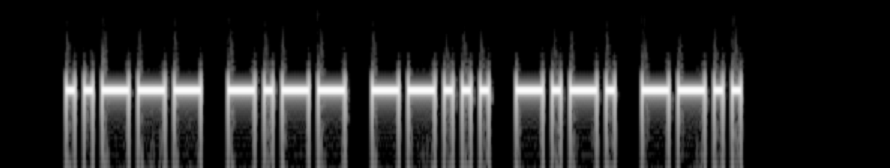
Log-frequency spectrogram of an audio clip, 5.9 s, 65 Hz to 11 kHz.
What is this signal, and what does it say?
Morse code, heard as a keyed tone, about 20 wpm, 700 Hz. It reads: 2Y7CZ
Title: Code Groups - 5 Letter:Numbers - 20wpm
